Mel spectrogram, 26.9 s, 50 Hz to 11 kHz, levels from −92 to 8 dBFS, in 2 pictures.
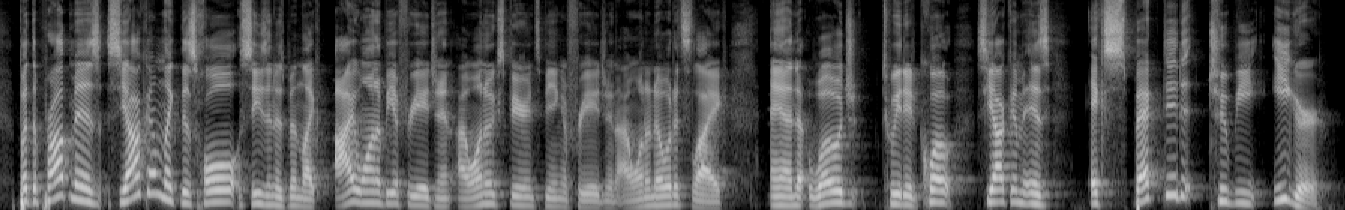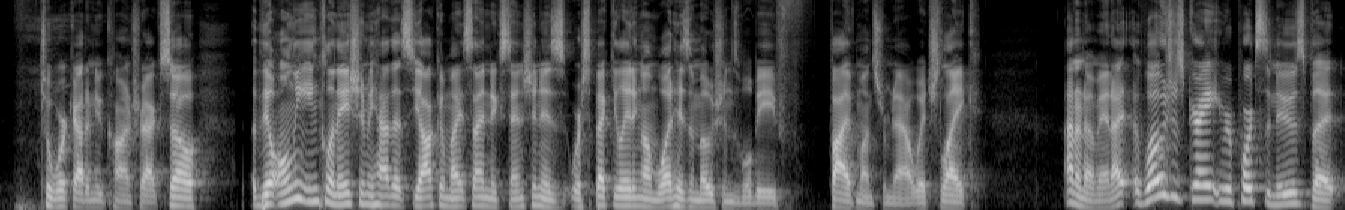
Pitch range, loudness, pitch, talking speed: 115-175 Hz, -19 LUFS, 140 Hz, 205 wpm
